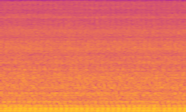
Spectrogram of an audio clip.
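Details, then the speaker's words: Honda Scoopy FI scooter after fixing the faulty side stand switch: engine putters evenly with no stumble, initial throttle pull now smooth and light. "Oke, normal, sudah tidak berebet lagi. Pada saat digas awal tarikan lebih enak, enteng."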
